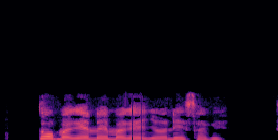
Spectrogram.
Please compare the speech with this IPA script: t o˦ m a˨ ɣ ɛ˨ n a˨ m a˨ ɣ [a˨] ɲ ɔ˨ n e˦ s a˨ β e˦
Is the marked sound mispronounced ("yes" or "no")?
yes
